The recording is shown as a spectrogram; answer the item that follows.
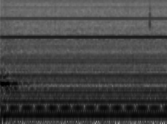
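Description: A steady, unchanging electronic buzz made of many fixed tones: a glitch in the recording in which a tiny piece of audio is stuck and repeating, taking the place of the sermon's speech.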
